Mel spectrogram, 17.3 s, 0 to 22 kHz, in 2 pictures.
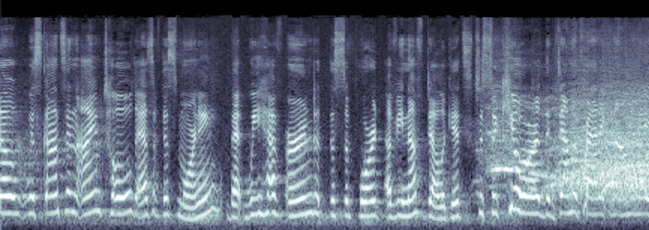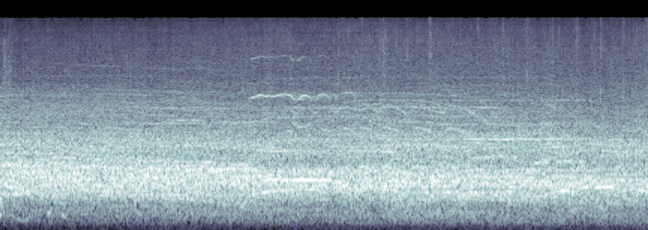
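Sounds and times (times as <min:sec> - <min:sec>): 
speech: 0:00.4 - 0:09.0
large rally crowd applauding and cheering: 0:07.3 - 0:17.2
whistles and whoops from the crowd: 0:10.7 - 0:17.2.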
